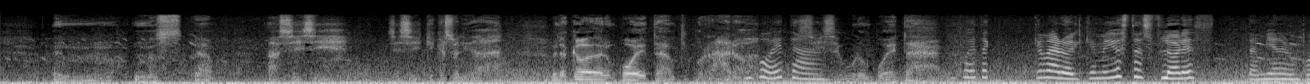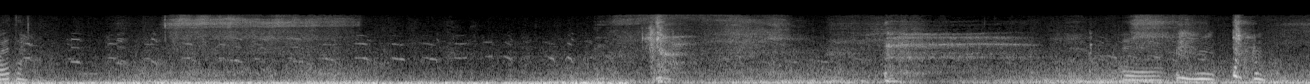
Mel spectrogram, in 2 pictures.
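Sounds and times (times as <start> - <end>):
sharp bird cries: 0.0 - 2.6, 12.1 - 20.6
ocean waves breaking on the shore: 0.0 - 26.1
speech: 0.5 - 13.5.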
